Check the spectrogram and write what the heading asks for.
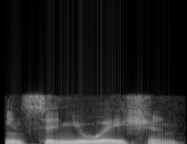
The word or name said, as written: insinuation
